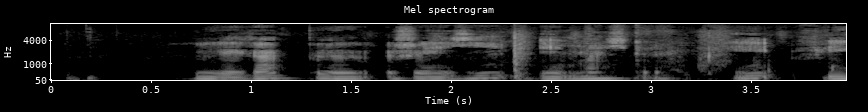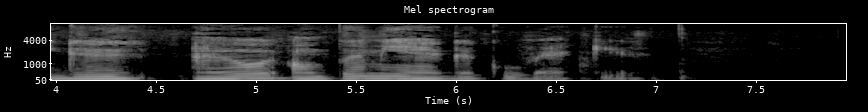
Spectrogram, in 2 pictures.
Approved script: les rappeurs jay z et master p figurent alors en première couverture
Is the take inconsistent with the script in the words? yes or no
yes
